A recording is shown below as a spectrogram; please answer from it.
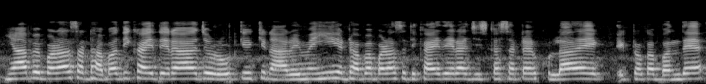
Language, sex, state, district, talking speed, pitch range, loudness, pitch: Hindi, female, Haryana, Charkhi Dadri, 270 wpm, 245-265 Hz, -14 LUFS, 255 Hz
